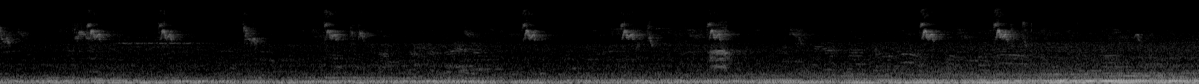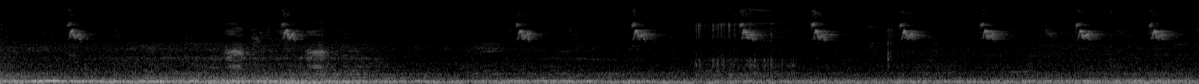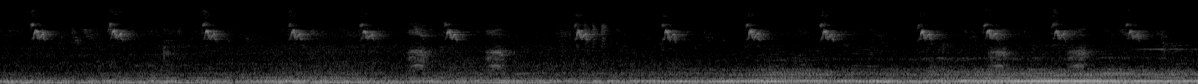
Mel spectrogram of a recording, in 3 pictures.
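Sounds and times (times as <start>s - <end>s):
small bird chirping: 18.3s - 27.9s.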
